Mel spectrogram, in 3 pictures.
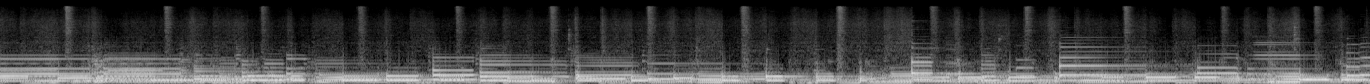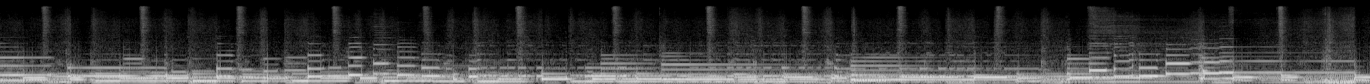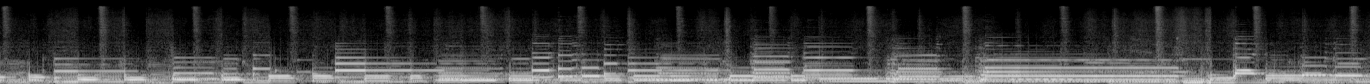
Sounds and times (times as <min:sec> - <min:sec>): Electric guitar: 0:00.0 - 0:41.1
Strum: 0:00.0 - 0:41.1.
